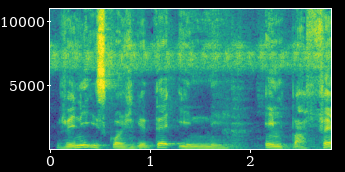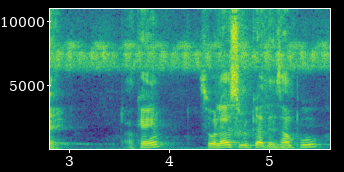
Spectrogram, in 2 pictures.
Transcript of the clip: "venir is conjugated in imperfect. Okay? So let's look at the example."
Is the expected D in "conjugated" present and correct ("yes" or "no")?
no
